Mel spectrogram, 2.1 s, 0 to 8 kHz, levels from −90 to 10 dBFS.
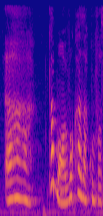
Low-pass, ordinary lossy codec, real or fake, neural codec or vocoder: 7.2 kHz; none; real; none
